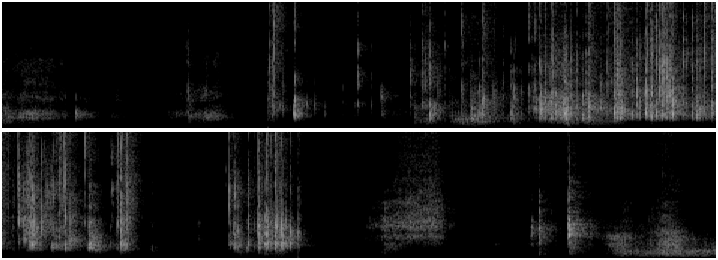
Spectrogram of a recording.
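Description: Unboxing handling sounds: papers and a non-woven fabric cover rustling and crinkling in a cardboard box, loudest in a long dense rustle in the middle, with sharp taps and clicks as the box is handled and its lid closed near the end.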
